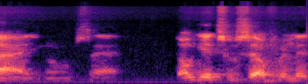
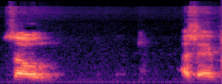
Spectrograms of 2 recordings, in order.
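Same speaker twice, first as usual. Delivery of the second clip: ordinary delivery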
